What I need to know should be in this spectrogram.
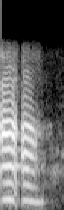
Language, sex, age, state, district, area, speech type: Assamese, female, 30-45, Assam, Goalpara, urban, conversation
